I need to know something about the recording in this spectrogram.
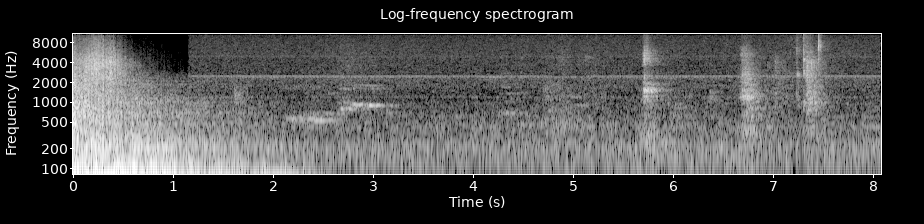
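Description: A sudden loud, deep boom hit, a dramatic film sound effect, cuts off the music and rumbles away over about two seconds. After it comes quiet room tone with three faint clicks near the end.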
